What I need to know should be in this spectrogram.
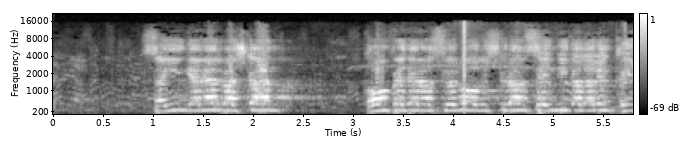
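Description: A middle-aged man speaks forcefully into a microphone over loudspeakers outdoors.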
